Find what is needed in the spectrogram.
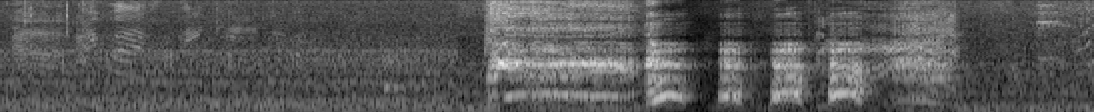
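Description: High-pitched cries from a cartoon soundtrack: a short run of bending yelps, starting about two seconds in, over a steady low hum.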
